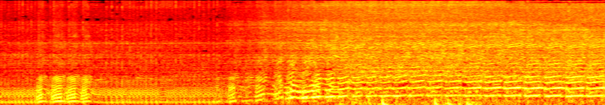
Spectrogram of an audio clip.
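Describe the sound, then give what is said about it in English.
A chainsaw sputters and revs in short bursts, pauses, then roars up to a sustained high-pitched whine, loud, with a broad crowd-like wash underneath, in the stadium at Oregon State on third down. “That's actually a chainsaw.”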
